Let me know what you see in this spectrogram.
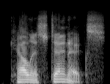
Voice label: "calisthenics", American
